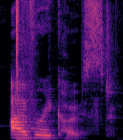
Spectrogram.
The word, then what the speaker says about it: Ivory Coast: Ivory Coast, Ivory Coast. Ivory. So again, we have the I as in my vowel sound here. Ivory. So we have a short syllable following. Iver, iver, ivory.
